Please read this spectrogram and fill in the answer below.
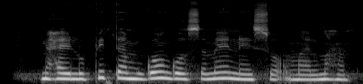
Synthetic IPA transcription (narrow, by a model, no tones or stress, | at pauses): mɐħɑjlʊpɪt̪ɐmɡɔŋɡɔsɐmɛjnɛjsɔ̰maːlmɐɦɐn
